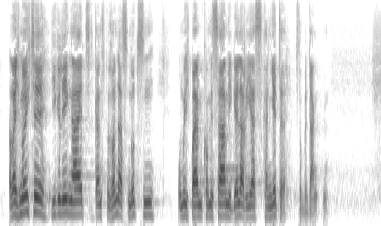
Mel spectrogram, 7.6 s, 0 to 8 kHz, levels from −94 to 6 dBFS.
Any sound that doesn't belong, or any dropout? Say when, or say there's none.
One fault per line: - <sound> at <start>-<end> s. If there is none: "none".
none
